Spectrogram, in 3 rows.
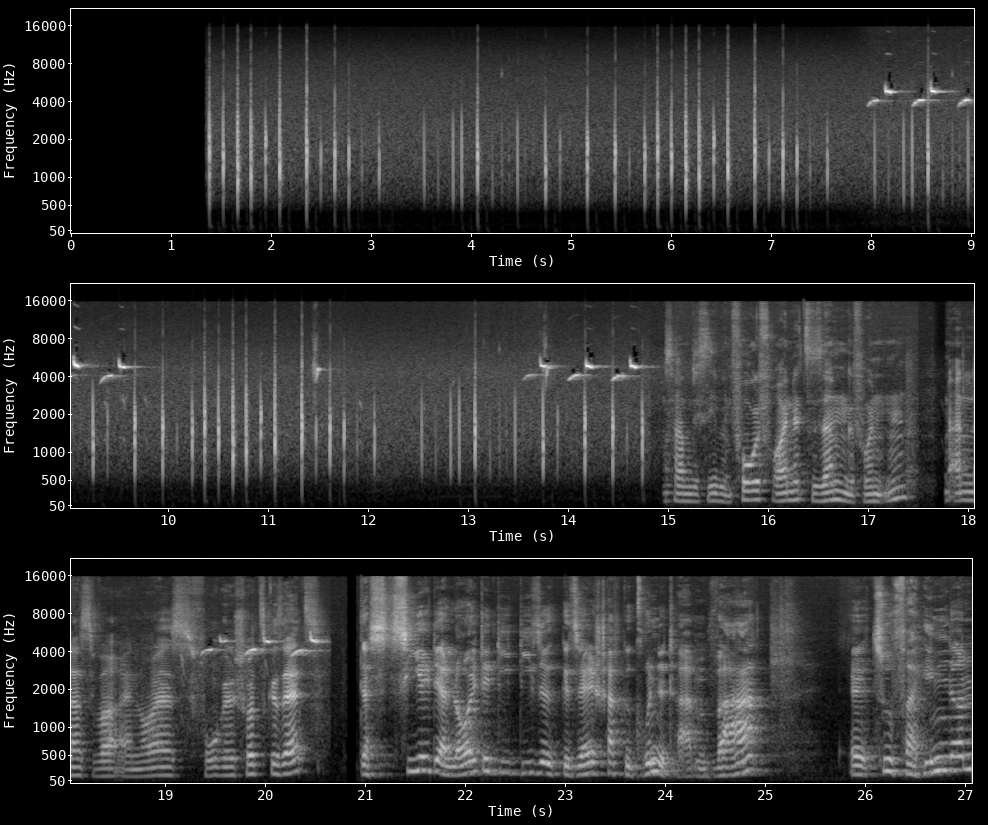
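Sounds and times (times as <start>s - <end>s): sharp irregular clicks: 1.4s - 15.0s
bird chirping: 6.1s - 15.3s, 18.8s - 20.8s.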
